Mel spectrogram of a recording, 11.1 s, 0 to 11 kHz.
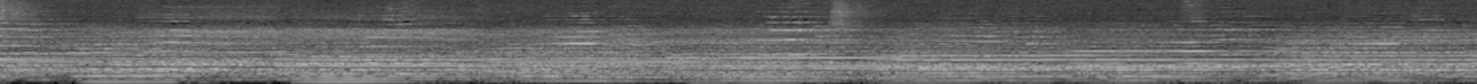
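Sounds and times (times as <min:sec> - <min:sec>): choir singing sustained notes: 0:00.0 - 0:11.0
orchestra playing sacred music: 0:00.0 - 0:11.0.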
